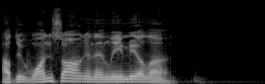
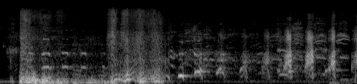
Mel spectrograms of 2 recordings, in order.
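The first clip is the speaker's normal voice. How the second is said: real high, helpless laughing fit; cackling laugh. Real, not acted. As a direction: crack up and keep laughing. Cracks up at the show sucking.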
